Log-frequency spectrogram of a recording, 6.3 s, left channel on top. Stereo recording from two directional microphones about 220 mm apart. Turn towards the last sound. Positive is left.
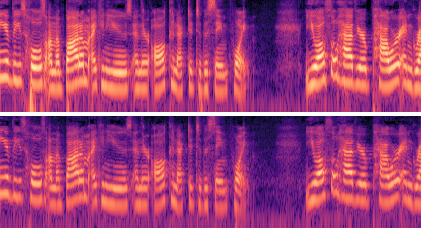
turn(degrees=45)  # may be behind; listen again after turning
